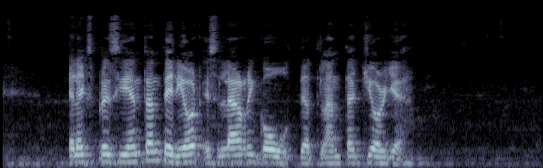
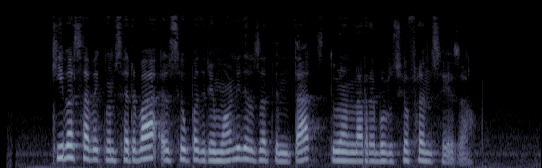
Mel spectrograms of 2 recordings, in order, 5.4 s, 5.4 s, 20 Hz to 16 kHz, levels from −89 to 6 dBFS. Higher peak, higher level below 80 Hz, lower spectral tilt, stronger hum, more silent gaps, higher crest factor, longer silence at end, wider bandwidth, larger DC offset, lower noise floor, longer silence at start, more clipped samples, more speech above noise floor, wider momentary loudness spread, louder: first, -4 dBFS vs -18 dBFS; first, -58 dBFS vs -70 dBFS; second, -5.5 dB/octave vs -7 dB/octave; neither; neither; about the same, 20 dB vs 18 dB; first, 1.2 s vs 0.7 s; about the same, 11.5 kHz vs 11.5 kHz; neither; second, -60 dBFS vs -65 dBFS; second, 0.1 s vs 0.55 s; neither; first, 38 dB vs 29 dB; about the same, 8 LU vs 10 LU; first, -22 LUFS vs -36 LUFS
